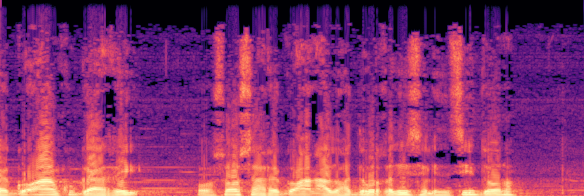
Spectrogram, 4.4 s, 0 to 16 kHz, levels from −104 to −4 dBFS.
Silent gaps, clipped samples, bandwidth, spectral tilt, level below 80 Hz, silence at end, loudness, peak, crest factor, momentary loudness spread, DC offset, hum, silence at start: none; 3%; 14 kHz; -7 dB/octave; -38 dBFS; 0.1 s; -9 LUFS; 0 dBFS; 8 dB; 9 LU; 0.9%; none; 0 s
